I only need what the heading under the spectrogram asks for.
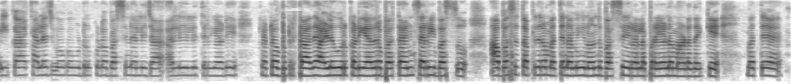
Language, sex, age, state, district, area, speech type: Kannada, female, 18-30, Karnataka, Vijayanagara, rural, spontaneous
